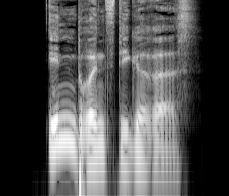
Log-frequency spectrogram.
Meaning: strong/mixed nominative/accusative neuter singular comparative degree of inbrünstig
- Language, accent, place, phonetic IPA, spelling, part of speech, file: German, Germany, Berlin, [ˈɪnˌbʁʏnstɪɡəʁəs], inbrünstigeres, adjective, De-inbrünstigeres.ogg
